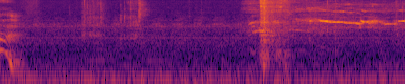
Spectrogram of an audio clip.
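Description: A man's short 'mmm' while chewing, then about two and a half seconds in a sudden loud exclamation and a high-pitched, wavering whoop of triumph.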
